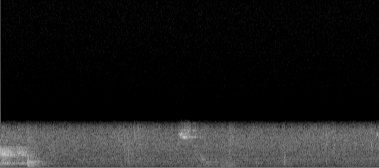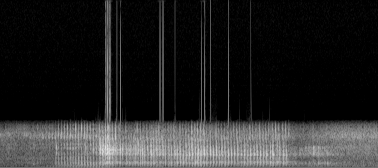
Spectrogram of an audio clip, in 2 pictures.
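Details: Dogue de Bordeaux mother and pup asleep, one breath ending in a loud, rattling, buzzy snore lasting over two seconds, with small clicks and quieter breathing before it.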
